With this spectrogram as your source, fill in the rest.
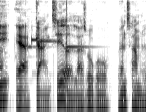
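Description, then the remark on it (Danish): A phone rings with an incoming call, a thin steady electronic tone sounding under a man's continuous talking for over a second before cutting off. “Hov, og nu er der et nummer, der ringer.”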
